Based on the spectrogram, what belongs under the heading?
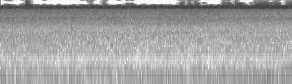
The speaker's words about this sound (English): And so as the birds chirp, crickets are sure chirping out here.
